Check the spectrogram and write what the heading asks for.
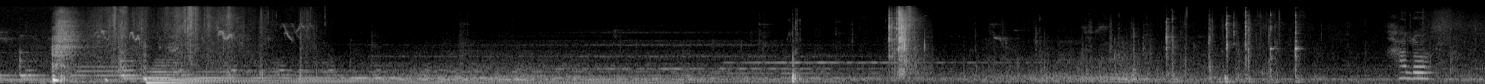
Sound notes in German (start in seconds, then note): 0.5 Sie lacht; 3.8 Dunkle Musik; 8.3 Klacken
